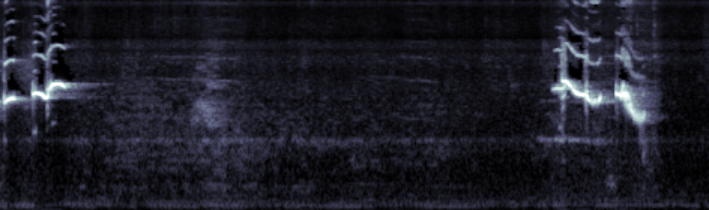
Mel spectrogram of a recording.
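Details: Oriental magpie-robin (kacer) singing as a provoking lure: two short clear whistled phrases with quick warbling slides, one at the start and one near the end, with near silence between.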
